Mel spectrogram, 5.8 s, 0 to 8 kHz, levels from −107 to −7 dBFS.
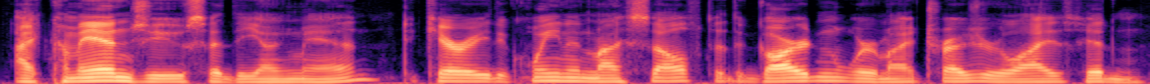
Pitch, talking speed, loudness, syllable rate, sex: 110 Hz, 220 wpm, -20 LUFS, 5.3 syllables/s, male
